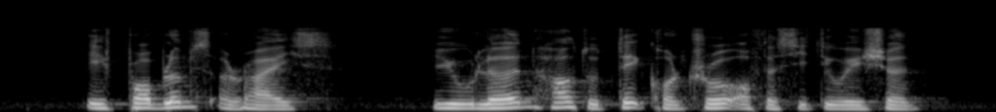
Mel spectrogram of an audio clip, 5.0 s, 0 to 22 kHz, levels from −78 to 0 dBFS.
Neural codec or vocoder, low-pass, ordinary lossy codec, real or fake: none; none; none; real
